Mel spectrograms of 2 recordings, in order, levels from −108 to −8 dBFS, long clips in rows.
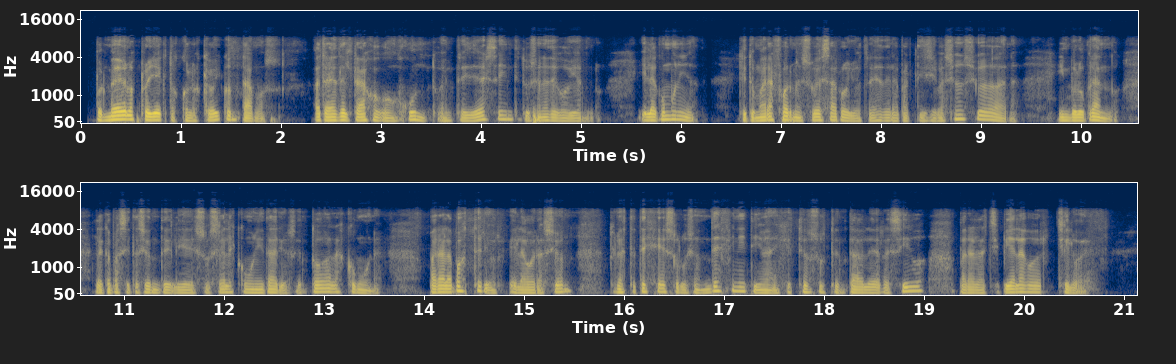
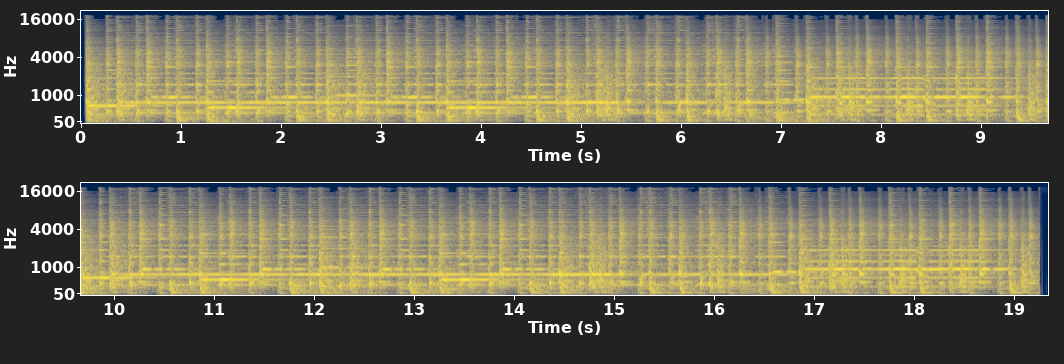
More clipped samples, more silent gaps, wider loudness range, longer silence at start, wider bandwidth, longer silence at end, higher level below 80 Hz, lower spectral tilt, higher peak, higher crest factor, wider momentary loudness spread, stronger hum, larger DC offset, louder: neither; neither; about the same, 3 LU vs 1 LU; about the same, 0.15 s vs 0.05 s; second, 9.2 kHz vs 19 kHz; first, 0.45 s vs 0.1 s; second, -54 dBFS vs -44 dBFS; first, -6 dB/octave vs -3 dB/octave; second, -8 dBFS vs 0 dBFS; first, 20 dB vs 14 dB; first, 10 LU vs 2 LU; neither; neither; second, -29 LUFS vs -13 LUFS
